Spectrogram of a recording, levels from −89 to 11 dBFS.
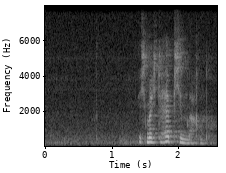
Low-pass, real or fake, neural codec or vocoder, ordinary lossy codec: none; real; none; none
